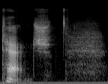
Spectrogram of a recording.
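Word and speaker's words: tanh: And we're going to pronounce this tench which actually rhymes with branch. Okay. So we have kosh, cinch and tanch.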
